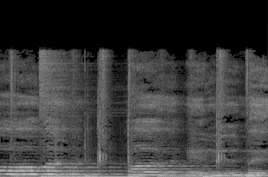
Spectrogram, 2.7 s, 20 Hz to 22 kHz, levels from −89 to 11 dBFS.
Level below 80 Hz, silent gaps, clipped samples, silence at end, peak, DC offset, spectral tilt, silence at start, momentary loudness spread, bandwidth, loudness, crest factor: -30 dBFS; none; under 0.1%; 0 s; -6 dBFS; under 0.1%; -5.5 dB/octave; 0 s; 7 LU; 16.5 kHz; -22 LUFS; 16 dB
